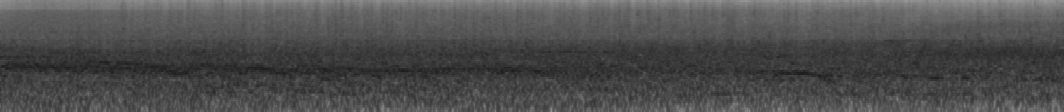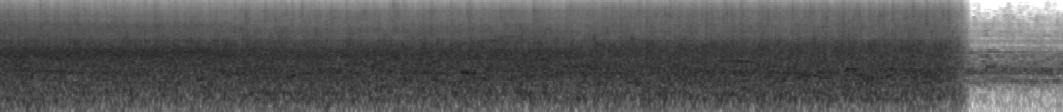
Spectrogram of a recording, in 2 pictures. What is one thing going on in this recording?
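A large stadium crowd roars and cheers loudly.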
